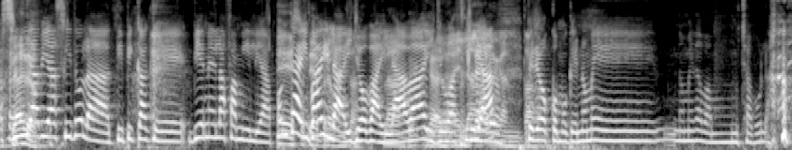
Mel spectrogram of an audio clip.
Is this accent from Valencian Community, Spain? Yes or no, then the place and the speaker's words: yes; Alicante, Valencian Community, Spain; de pequeña vivía en Alicante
